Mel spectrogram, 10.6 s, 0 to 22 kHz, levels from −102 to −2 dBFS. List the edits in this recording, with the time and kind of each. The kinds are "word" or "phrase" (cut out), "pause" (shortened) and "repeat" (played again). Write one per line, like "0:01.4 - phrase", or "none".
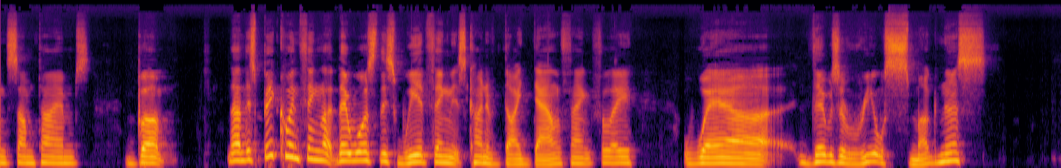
none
